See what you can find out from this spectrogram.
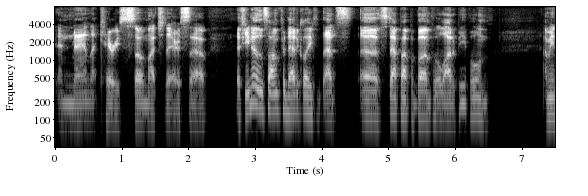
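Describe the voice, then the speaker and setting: Low-voiced man chatting on a stream. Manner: relaxed, rambling, laughs often, breaks into song. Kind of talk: casual live-stream chat while painting models.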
